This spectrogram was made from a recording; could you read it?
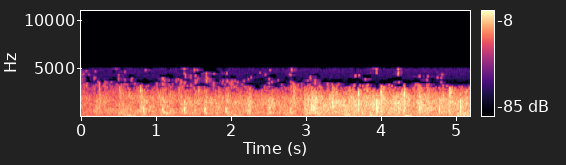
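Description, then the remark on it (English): A Forum Club audience applauds steadily to welcome a general, a dense wash of many hands clapping that holds an even level and swells slightly louder partway through, with no talking over it. “In order to keep this very short, I would like to move right along and end up by saying, I think all of us should join in welcoming with a Forum Club applause our general who has been so much to the peace of this country.”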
